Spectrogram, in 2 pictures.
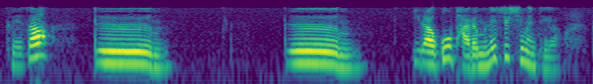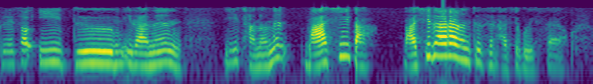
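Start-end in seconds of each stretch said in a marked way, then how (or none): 0.9-1.7 pitch drops across 듬. Teaching the tone of a word, falling tone on 듬. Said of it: "성조는 일성, 떨어지는 성조예요".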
